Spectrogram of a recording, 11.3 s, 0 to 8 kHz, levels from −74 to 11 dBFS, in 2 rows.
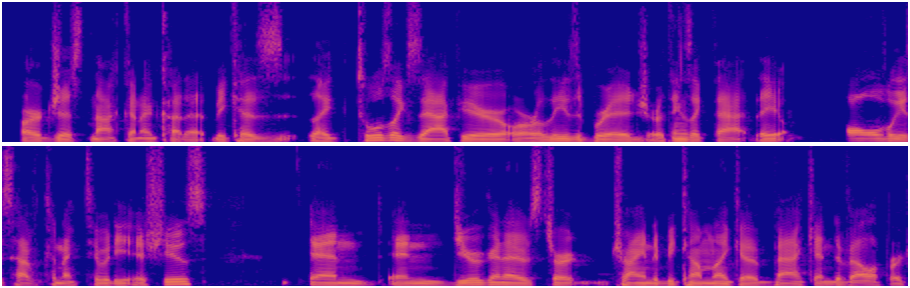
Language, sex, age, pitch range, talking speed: English, male, 10-29, 90-110 Hz, 190 wpm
